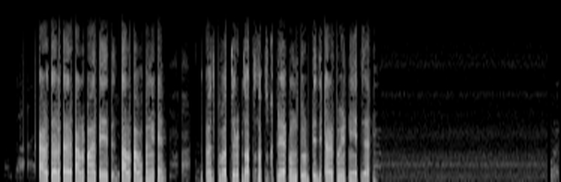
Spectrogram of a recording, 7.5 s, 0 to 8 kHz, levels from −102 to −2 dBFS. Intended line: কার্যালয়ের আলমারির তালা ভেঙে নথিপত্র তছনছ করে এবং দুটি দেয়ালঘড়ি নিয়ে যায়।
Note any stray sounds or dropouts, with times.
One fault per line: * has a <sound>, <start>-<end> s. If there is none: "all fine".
all fine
